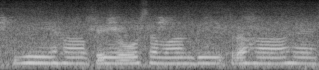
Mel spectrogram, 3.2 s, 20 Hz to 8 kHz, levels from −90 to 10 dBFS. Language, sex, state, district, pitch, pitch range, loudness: Hindi, female, Haryana, Charkhi Dadri, 215 Hz, 215-225 Hz, -15 LUFS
